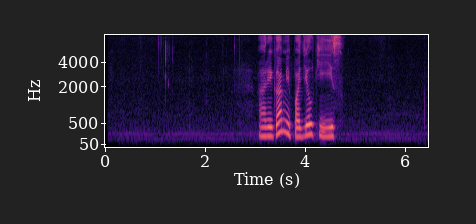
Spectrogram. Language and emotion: Russian, neutral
